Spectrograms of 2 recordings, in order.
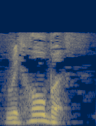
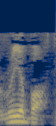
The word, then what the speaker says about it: Rehoboth: We called it Rehoboth, or Rehoboth, depending how you pronounce it.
